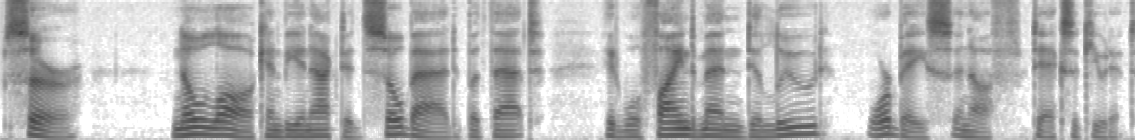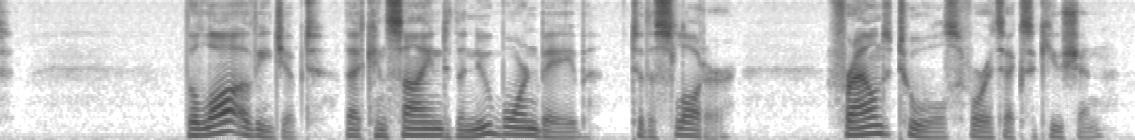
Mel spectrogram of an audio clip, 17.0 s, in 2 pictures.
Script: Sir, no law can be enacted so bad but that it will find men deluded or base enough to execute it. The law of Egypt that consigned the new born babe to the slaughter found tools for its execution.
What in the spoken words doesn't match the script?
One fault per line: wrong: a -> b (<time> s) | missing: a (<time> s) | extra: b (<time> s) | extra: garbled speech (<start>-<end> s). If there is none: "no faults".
wrong: deluded -> delude (5.6 s)
wrong: found -> frowned (14.7 s)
